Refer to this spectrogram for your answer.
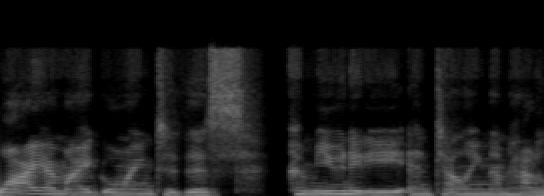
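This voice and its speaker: A flat, monotone delivery in an American accent at a moderate pace, set against a quiet background. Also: woman. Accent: sounds American. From France, then South Korea and China from age eight. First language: French. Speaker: impact finance professional. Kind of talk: interview.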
